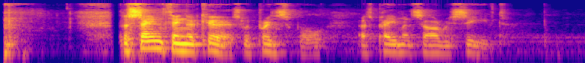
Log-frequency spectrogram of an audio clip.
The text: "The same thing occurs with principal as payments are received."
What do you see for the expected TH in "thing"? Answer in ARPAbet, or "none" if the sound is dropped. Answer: TH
